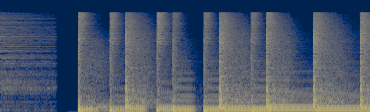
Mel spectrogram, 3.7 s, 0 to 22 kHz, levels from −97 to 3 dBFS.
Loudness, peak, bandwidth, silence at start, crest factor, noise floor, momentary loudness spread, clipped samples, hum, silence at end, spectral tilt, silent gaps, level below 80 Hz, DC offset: -26 LUFS; -8 dBFS; 14 kHz; 0 s; 18 dB; -52 dBFS; 4 LU; under 0.1%; none; 0 s; -5 dB/octave; 0.57-0.66 s; -32 dBFS; under 0.1%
